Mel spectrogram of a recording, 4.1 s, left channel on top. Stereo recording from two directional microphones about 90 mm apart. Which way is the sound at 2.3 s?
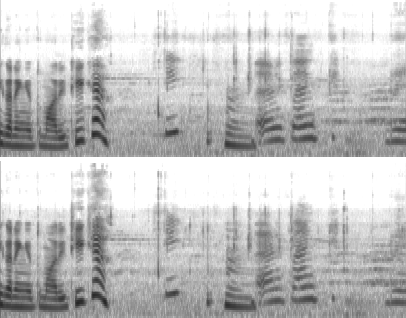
50° right (ahead or behind).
